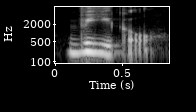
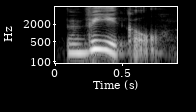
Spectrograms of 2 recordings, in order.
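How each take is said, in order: The two takes are said the same way.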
